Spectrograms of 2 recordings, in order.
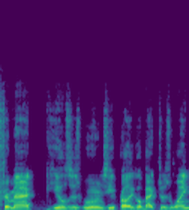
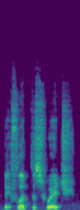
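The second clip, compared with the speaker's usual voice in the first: ordinary talk, nothing marked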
